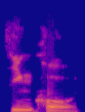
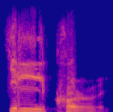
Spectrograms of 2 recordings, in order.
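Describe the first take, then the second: First: The first syllable ends with a nasal sound. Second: The first syllable ends with an l sound. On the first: It is the easier, common pronunciation. "but Jinko is for easy" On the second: Some people pronounce the written suffix. "They read the la, uh, the suffix"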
